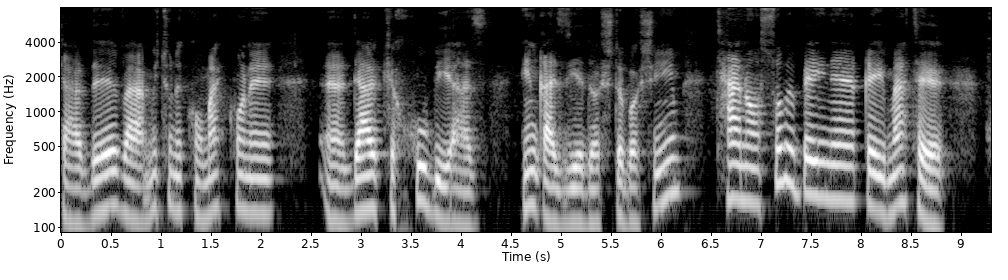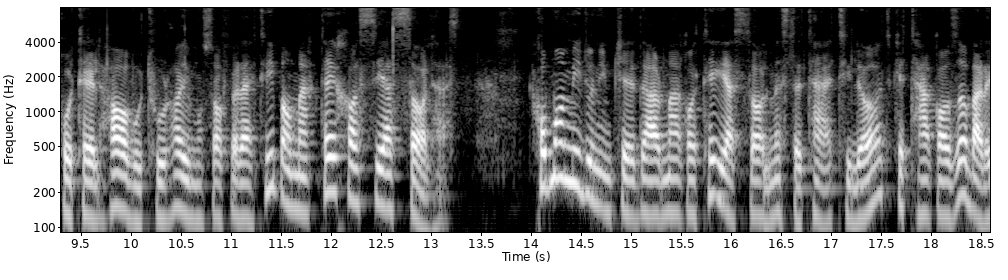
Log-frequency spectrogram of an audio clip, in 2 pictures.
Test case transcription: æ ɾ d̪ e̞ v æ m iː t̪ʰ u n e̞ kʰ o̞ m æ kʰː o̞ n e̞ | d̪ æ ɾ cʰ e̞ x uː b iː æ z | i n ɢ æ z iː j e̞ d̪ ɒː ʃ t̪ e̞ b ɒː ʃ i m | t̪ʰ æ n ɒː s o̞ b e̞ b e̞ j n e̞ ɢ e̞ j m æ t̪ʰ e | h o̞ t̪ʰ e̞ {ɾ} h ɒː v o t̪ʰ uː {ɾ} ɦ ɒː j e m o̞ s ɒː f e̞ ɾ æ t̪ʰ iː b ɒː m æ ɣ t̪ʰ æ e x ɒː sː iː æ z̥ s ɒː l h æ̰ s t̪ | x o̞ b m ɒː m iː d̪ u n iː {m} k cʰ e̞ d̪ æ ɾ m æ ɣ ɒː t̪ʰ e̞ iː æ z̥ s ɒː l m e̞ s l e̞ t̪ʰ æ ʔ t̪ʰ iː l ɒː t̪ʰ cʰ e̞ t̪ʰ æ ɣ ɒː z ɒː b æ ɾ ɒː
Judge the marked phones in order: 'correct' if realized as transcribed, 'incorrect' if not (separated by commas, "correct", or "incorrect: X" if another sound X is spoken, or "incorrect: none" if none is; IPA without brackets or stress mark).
incorrect: l, correct, correct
